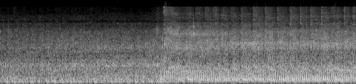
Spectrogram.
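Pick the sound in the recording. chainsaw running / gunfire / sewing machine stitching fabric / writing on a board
chainsaw running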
